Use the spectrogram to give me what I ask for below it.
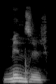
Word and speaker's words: Minzer: Is it Minzer? Is it a short I, or is it Minzer's correct, yeah.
